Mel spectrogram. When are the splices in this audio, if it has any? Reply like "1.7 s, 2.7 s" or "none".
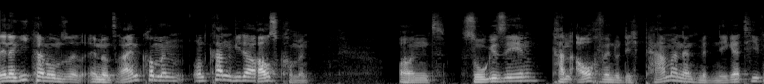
2.5 s, 4.5 s, 5.5 s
